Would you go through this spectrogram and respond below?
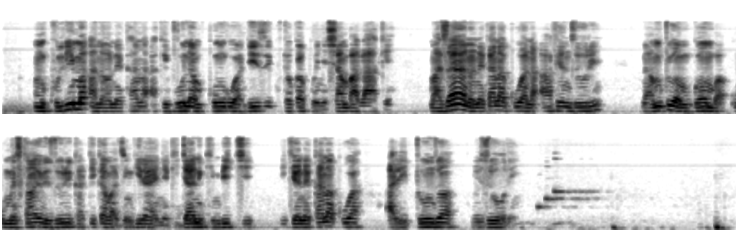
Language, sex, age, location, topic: Swahili, male, 25-35, Kisii, agriculture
